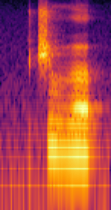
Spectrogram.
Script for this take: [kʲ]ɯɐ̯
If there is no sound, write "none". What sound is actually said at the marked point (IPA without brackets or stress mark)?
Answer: t͡ʃ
